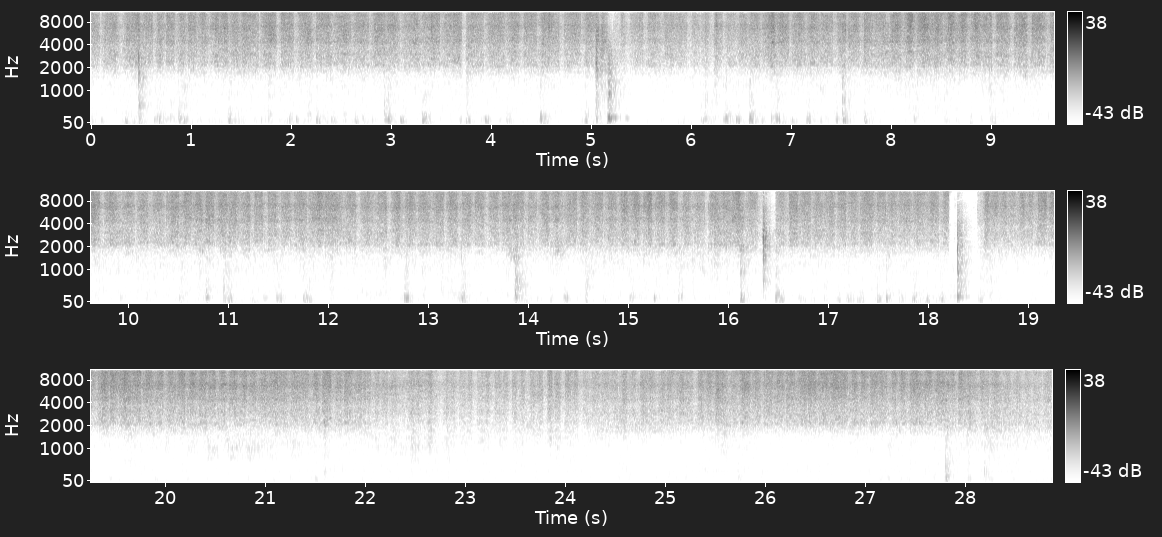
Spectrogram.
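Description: Hand sanding: sandpaper on a hand sanding block rubbed in back-and-forth strokes over the wood of a side table, a steady scratchy hiss with occasional light knocks of the block against the wood. There is a short break about two-thirds of the way through, and the hiss goes on a little quieter after it.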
